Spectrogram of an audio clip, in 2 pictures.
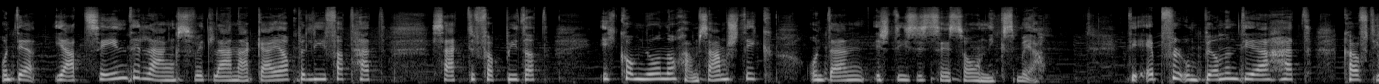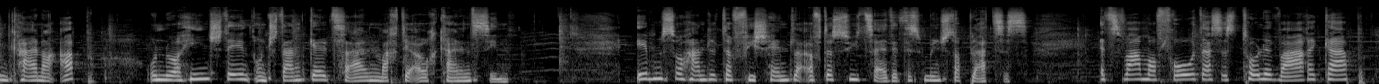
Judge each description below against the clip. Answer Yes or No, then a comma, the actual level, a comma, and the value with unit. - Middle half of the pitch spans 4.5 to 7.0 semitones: No, average, 3.3 semitones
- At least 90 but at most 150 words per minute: Yes, average, 135 wpm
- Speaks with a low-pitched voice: No, high, 220 Hz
